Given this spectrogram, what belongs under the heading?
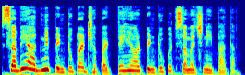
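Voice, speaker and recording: Animated woman storyteller, dry close sound. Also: medium pitch, normal speed, dry recording. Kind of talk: dramatic scripted story narration.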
